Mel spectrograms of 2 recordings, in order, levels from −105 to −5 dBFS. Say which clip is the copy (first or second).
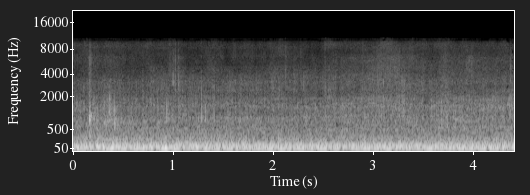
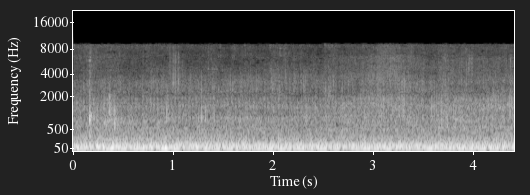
first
